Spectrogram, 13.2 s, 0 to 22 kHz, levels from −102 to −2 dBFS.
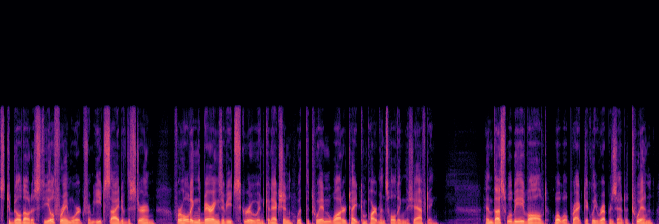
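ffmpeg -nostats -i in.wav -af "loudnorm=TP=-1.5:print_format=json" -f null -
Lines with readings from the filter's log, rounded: "input_i" : "-26.8",
"input_tp" : "-7.9",
"input_lra" : "2.5",
"input_thresh" : "-37.1",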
